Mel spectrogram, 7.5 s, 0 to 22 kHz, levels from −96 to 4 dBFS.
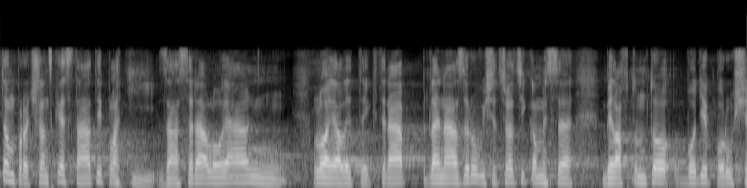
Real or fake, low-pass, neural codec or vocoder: real; 7.2 kHz; none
